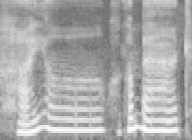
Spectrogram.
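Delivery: hushed, whispering voice. Greeting viewers at the start of a reading video, whispering. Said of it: "I'm kind of whispering".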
